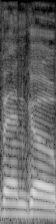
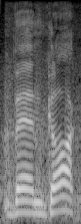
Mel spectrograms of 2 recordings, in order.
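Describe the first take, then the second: First: The name has an American pronunciation. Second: The name has a British pronunciation. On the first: "In the U S, we call him" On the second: "but in England, they say"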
